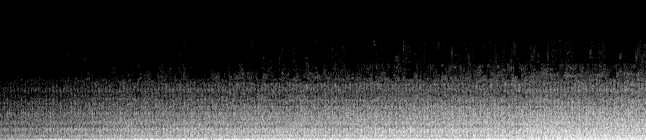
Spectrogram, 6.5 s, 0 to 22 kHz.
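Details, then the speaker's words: BMW N47 diesel at idle, with the engine vibrating and a fast buzzy rattle on top that smooths out when the engine cover is pressed down. Suspected engine cover issue: engine cover rattle. "okay then so as you can see the engine appears to be vibrating quite a lot and there is kind of like a rattle sound"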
